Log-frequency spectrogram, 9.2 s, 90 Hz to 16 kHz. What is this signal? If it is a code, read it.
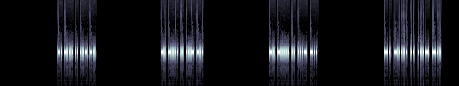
Morse code, heard as a keyed tone, about 62 wpm, 700 Hz. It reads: N6IVD N6IVD N6IVD N6IVD
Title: Speed Racing - USA 1x3 Call Signs 50wpm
